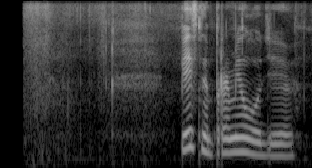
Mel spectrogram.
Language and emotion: Russian, neutral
